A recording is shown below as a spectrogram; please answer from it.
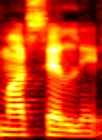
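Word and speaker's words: Marseillaise: now I am sure this is written as much as but they speak it as or they pronounce it as Marcel they so a less is kind of Silent as they marched into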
